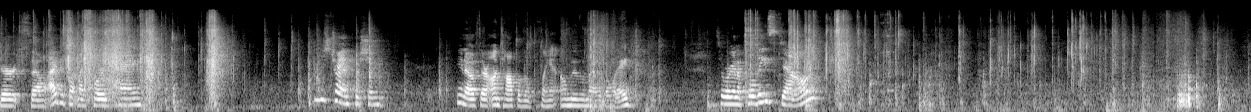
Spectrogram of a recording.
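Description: Plastic parts click and rattle as a woman handles them.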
